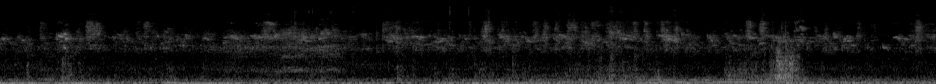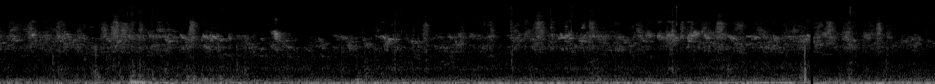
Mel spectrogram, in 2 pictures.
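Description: Dry straw rustles softly under a rabbit.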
